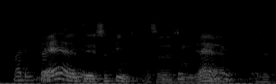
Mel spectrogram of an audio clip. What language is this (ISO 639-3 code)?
dan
